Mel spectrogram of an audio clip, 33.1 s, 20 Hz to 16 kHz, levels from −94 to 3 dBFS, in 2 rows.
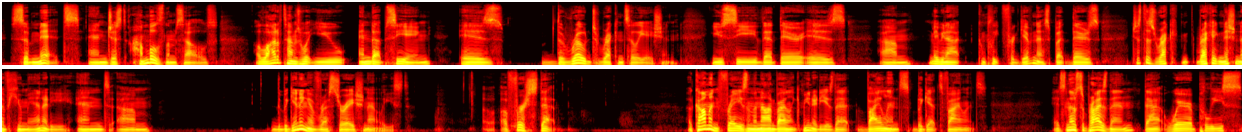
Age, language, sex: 20-39, English, male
